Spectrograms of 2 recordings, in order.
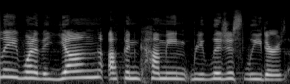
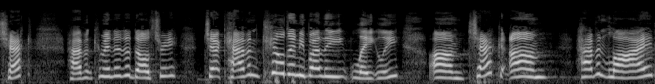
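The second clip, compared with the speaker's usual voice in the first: acted, building, delighted excitement, pitched up; 5 semitones higher, 4 dB louder than usual. Acting out a man ticking off commandments one by one: getting happier and happier. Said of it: "the guy is getting happier and happier".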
